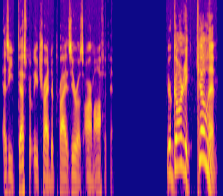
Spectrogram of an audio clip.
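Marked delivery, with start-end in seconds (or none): 3.3-4.4 very high, loud alarmed shout; panic, yell it across the yard. A narrator's reading. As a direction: counselor shouting as Zero chokes Zigzag. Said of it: "shouted Mister Pendanski".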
